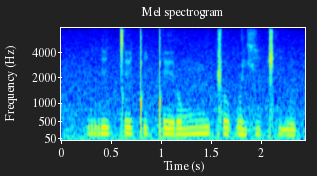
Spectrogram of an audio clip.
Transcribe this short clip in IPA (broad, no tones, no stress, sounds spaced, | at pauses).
r i l ǀ e ǃ i ǃ e ɾ o mː ʉ ǁ o ɓ o j x i ǁʰ i u̯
